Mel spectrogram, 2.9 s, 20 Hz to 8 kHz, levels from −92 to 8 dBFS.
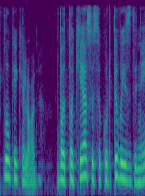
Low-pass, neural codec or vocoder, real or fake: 7.2 kHz; vocoder, 44.1 kHz, 128 mel bands, Pupu-Vocoder; fake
